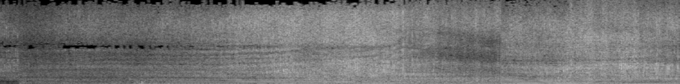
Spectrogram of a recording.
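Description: A small helicopter's engine and rotor running. It grows louder over the first few seconds, then holds steady, with its pitch dipping a couple of times.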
